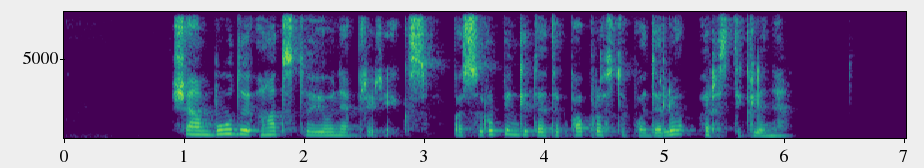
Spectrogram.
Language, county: Lithuanian, Panevėžys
